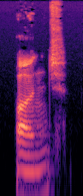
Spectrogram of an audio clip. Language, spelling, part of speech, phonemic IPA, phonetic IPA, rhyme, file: Punjabi, ਪੰਜ, numeral, /pəɲd͡ʒ/, [pəɲd͡ʒ(ə̆)], -əɲd͡ʒ, Pa-ਪੰਜ.ogg
- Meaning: five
